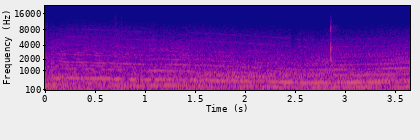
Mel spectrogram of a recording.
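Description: Judd-engined Dallara F1 car from the 1991 season in Automobilista 2, engine droning steadily at high revs with slowly shifting pitch, loud and continuous throughout, no voices.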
